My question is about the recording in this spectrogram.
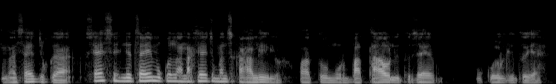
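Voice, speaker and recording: A middle-aged man preaching a sermon as pastor, lively and colloquial, jumping from loud exclaims to low asides, with playful sound effects. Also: fast, no room sound.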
